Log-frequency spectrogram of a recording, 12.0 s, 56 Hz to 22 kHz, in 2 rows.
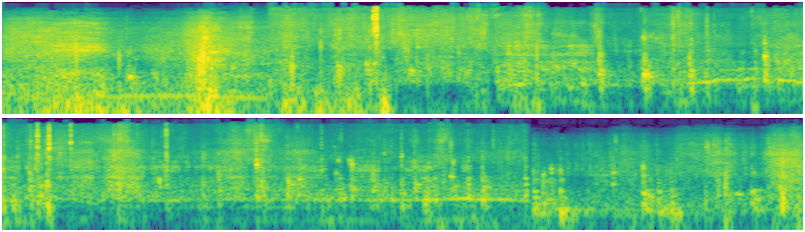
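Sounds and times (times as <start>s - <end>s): light clicks and taps: 4.4s - 8.1s.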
